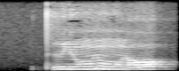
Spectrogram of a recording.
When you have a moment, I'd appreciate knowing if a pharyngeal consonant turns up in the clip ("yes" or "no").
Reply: no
